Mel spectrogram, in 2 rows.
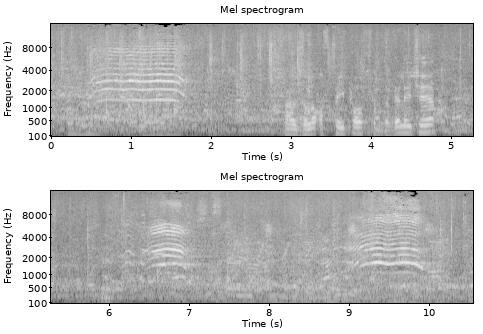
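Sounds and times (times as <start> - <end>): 
crowd chatter and people talking outdoors: 0.0 - 10.5
sheep bleating in a flock: 0.3 - 1.8
speech: 2.9 - 5.1.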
